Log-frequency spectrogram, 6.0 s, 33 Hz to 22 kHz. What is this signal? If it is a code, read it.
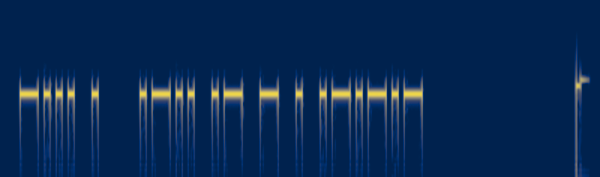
Morse code, heard as a keyed tone, about 20 wpm, 700 Hz. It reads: BE LATE.
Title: Sentences with 5-Word Phrases - Spoken Beginning - 20wpm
